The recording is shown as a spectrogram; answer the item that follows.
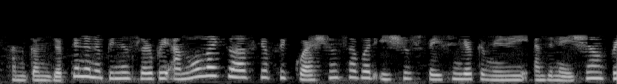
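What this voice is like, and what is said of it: Noticeable foreign accent. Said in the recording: “slightly less accent”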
